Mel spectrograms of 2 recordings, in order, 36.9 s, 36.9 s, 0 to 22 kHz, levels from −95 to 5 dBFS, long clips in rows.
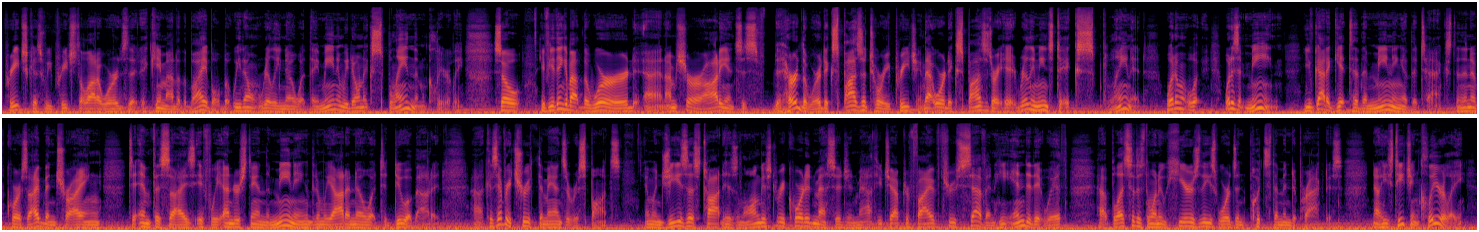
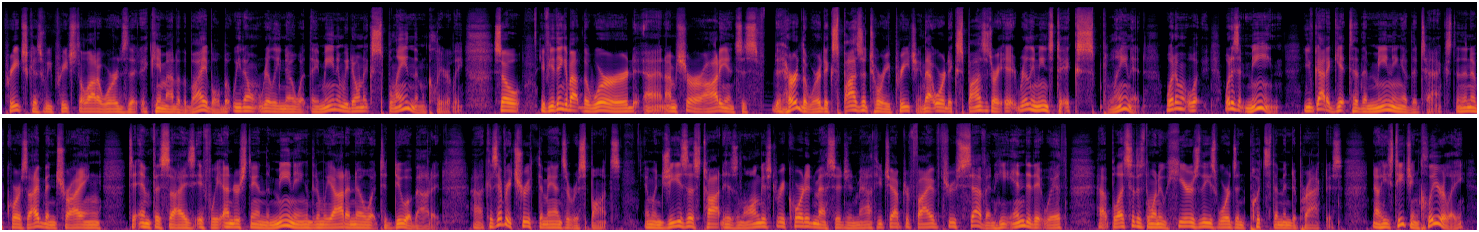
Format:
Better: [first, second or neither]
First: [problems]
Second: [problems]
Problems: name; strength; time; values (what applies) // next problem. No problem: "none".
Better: second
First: low rumble; faint; throughout; 20 dB below the speech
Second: none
